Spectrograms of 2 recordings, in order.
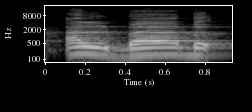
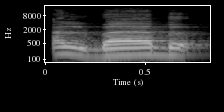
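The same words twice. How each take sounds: Both takes have the same delivery.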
